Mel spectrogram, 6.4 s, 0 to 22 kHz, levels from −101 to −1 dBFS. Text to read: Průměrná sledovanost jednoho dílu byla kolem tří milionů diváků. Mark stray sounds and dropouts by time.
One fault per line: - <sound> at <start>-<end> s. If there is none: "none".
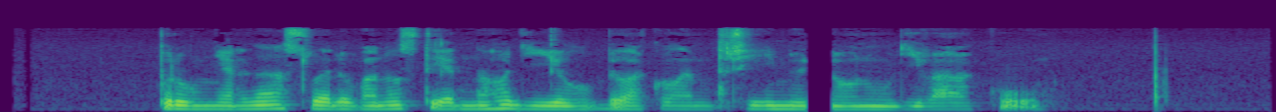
- dropout at 4.0-4.2 s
